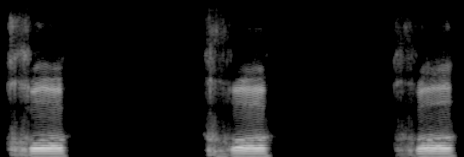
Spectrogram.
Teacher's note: the makhraj of the letter kha is the top of the throat.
